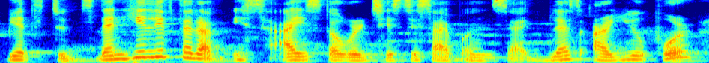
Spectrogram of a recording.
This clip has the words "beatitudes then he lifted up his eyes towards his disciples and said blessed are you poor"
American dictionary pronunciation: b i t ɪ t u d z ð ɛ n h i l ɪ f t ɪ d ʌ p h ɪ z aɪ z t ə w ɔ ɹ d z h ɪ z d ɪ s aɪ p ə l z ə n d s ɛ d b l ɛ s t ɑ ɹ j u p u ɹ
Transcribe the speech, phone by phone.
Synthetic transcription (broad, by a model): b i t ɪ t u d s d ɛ n h i l ɪ f t ɪ d ʌ p h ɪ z aɪ s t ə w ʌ ɹ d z h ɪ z d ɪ s aɪ p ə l ə n s ɛ d b l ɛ s ɑ ɹ j u p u ɹ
